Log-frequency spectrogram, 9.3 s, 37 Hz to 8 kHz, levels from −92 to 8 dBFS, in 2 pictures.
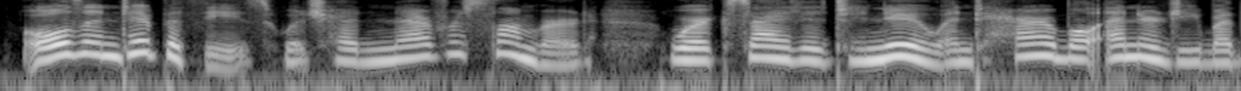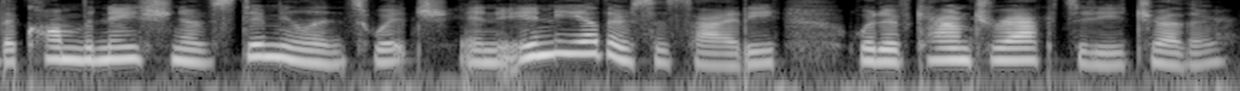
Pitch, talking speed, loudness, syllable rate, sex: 235 Hz, 180 wpm, -18 LUFS, 6.4 syllables/s, female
